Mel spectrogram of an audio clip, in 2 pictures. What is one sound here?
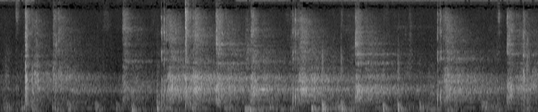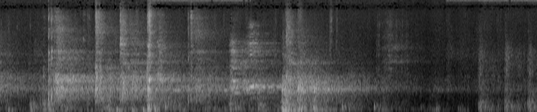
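A tennis ball is struck back and forth by rackets, each hit echoing through a large hall.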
